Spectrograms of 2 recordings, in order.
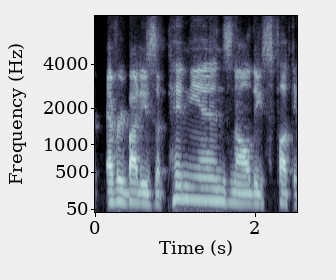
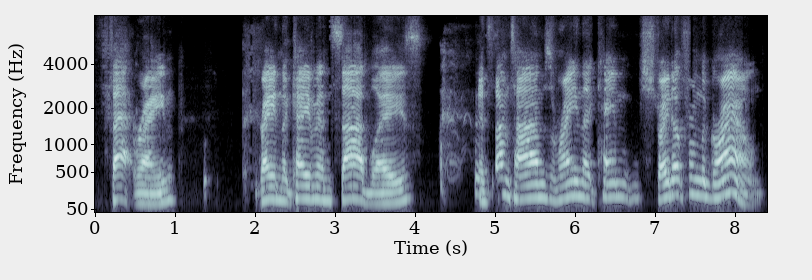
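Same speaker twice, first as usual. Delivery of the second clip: Forrest Gump impression; 5 semitones higher than usual. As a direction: recite the rain list like Forrest Gump. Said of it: "that's like Forrest Gump".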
